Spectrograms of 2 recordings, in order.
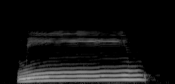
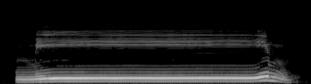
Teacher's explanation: میم پڑھتے وقت جو آواز ہے وہ منہ سے ادا ہونی چاہیے، ناک سے ادا نہ ہو۔ میم، ناک میں آواز نہ جائے، بلکہ میم۔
